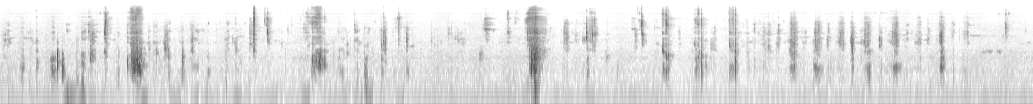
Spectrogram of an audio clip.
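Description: Close-miked eating of spicy noodles: wet chewing and mouth clicks throughout, with several louder slurps as strands of noodles are sucked in.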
